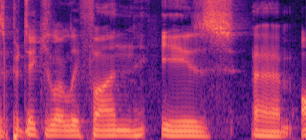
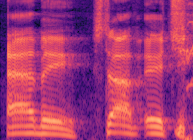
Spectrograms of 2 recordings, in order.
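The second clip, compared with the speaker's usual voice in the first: higher mock daddy telling-off; mimicking dad's voice; 5 semitones higher, 3 dB louder, slower than usual. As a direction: kid imitating dad's stern tone, pitched up. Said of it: "He totally tried to mimic me".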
